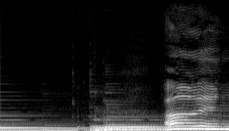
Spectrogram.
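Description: Recorded acoustic guitar song playing: fingerpicked acoustic guitar holding chords, then a male voice entering with a sung note that slides up into pitch near the end.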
